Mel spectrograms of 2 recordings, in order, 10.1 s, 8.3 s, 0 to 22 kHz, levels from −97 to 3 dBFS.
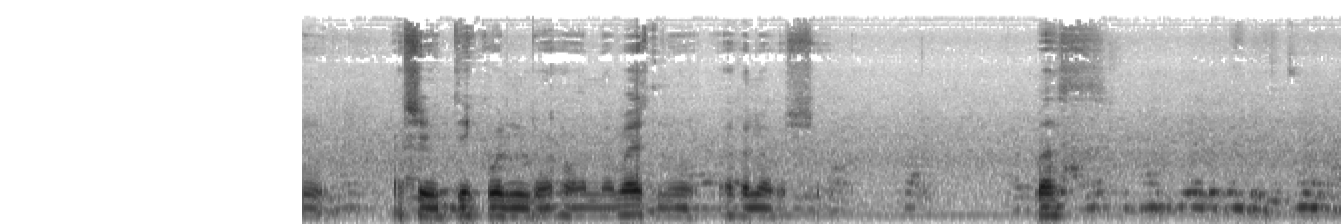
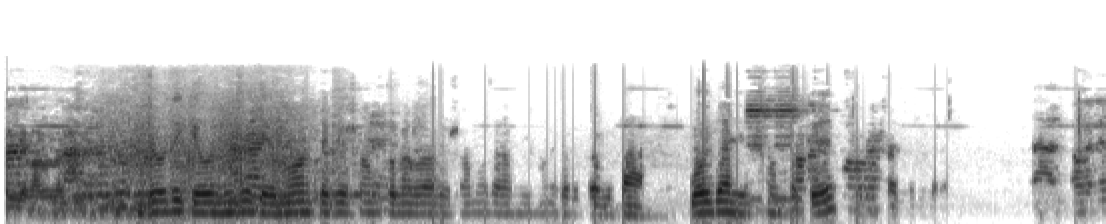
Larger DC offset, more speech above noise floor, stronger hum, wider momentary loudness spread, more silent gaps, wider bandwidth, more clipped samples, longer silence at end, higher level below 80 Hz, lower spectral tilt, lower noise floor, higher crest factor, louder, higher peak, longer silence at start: neither; second, 26 dB vs 63 dB; neither; first, 23 LU vs 19 LU; neither; first, 16.5 kHz vs 7.4 kHz; neither; about the same, 0 s vs 0 s; second, -58 dBFS vs -52 dBFS; second, -4.5 dB/octave vs -7 dB/octave; second, -44 dBFS vs -79 dBFS; about the same, 20 dB vs 16 dB; about the same, -18 LUFS vs -16 LUFS; about the same, 0 dBFS vs 0 dBFS; first, 2.25 s vs 0.05 s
